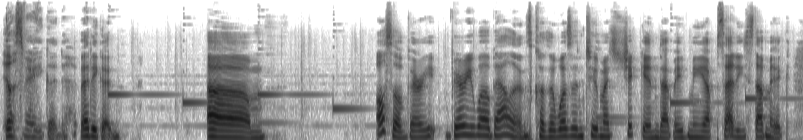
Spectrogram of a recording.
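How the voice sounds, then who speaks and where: A woman's voice: medium pitch, moderate pace, soft background music. A woman livestreamer chatting casually in a playful, giggly, rambling way. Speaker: streamer.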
